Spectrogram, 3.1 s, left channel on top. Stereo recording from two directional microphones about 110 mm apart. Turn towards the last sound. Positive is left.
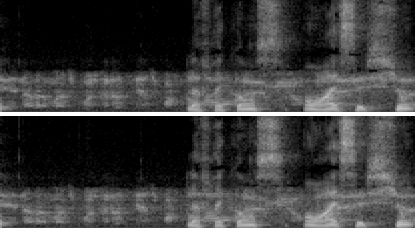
turn(degrees=-15)  # may be behind; listen again after turning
